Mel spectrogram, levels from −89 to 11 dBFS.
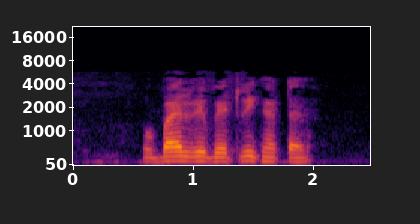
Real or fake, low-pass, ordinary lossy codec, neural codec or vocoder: fake; 7.2 kHz; MP3, 24 kbps; codec, 44.1 kHz, 7.8 kbps, DAC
